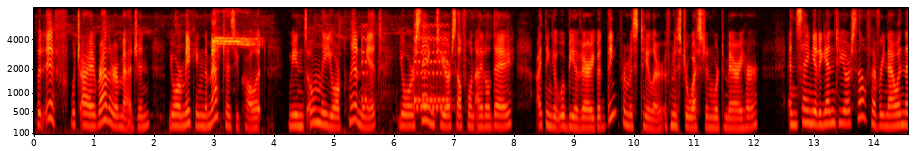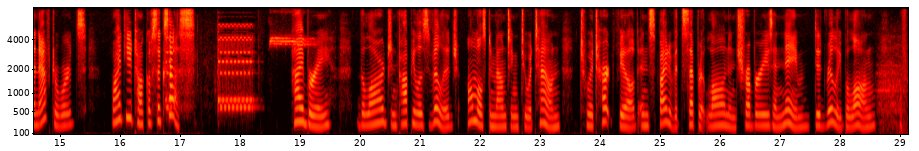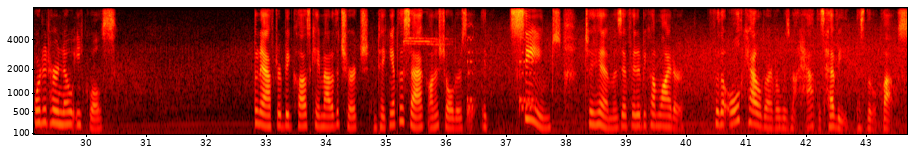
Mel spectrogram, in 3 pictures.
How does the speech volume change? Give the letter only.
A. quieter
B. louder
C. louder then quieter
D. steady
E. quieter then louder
D.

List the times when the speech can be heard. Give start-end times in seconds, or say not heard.
0.1-17.4, 18.9-30.5, 32.8-43.6.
